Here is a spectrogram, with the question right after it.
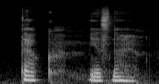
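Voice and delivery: soft-spoken. A girl answers another girl's pressing question, quiet. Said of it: "тихо відказала Енн".

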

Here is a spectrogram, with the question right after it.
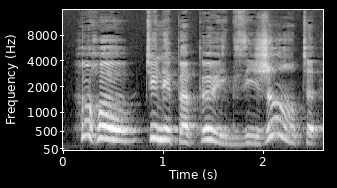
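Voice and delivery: teasing speech through laughter. The young girls answer Oksana, laughing. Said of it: "dirent les jeunes filles en riant".

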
